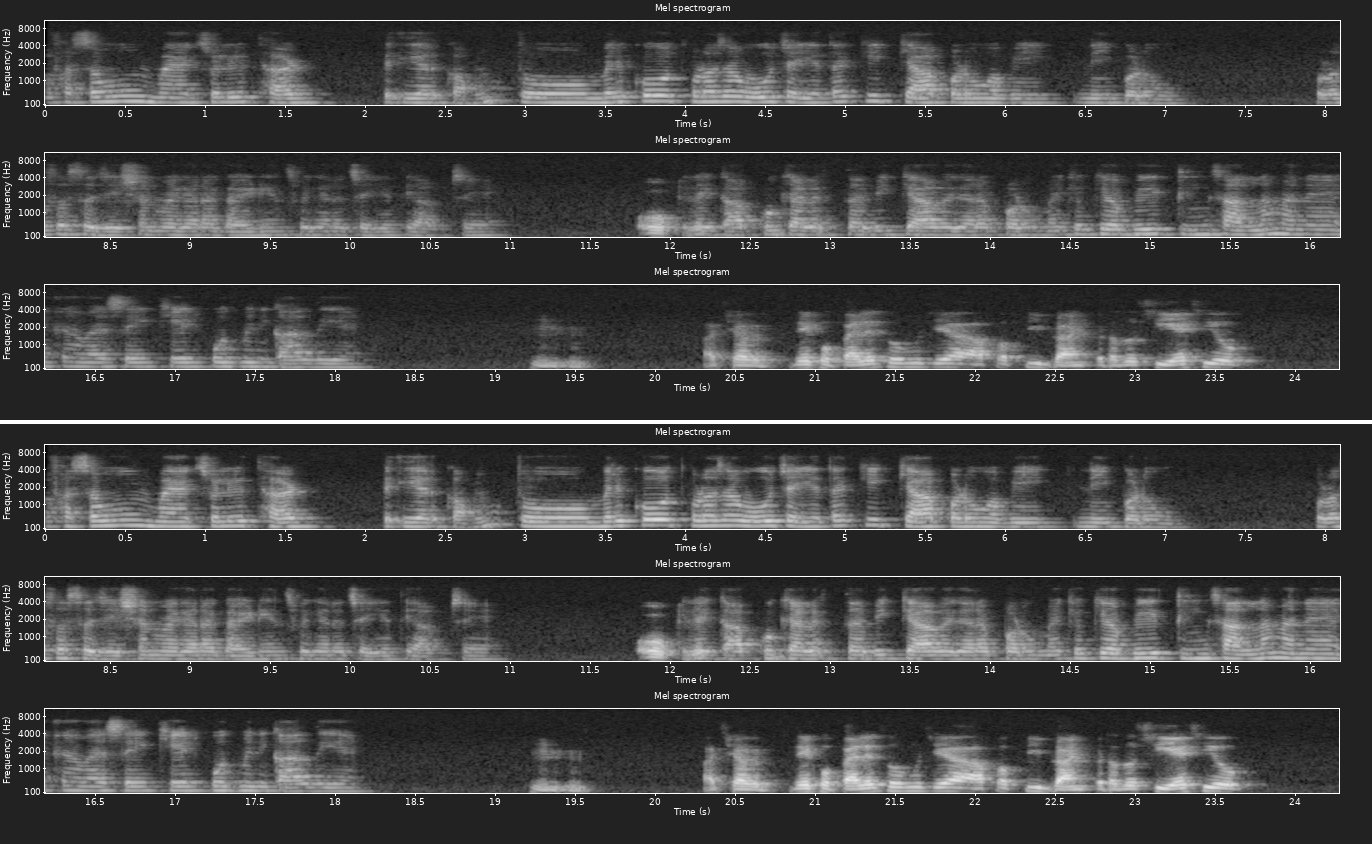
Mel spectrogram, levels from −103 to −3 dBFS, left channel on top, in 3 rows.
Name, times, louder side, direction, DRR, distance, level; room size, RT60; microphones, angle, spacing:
voice 1, 0.0-1.7 2.1-7.1 7.9-10.9 12.1-18.2, right 3 dB, 75° right, 1.2 m, -33 dB
voice 2, 11.8-12.2 19.2-19.6 20.3-23.7, right 5 dB, 45° right, 0.3 m, -24 dB
9.0 x 5.1 x 3.2 m
head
